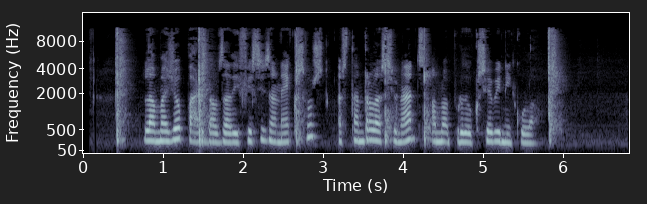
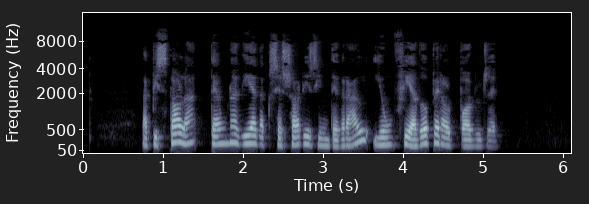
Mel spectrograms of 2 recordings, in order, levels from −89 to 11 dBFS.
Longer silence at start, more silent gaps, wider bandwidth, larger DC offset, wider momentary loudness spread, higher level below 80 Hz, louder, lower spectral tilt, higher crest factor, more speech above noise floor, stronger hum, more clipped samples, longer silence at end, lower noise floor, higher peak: second, 0.4 s vs 0.75 s; neither; first, 11.5 kHz vs 10 kHz; neither; second, 7 LU vs 10 LU; about the same, -72 dBFS vs -74 dBFS; first, -22 LUFS vs -26 LUFS; second, -3.5 dB/octave vs -6 dB/octave; about the same, 22 dB vs 20 dB; second, 37 dB vs 55 dB; neither; neither; about the same, 0.85 s vs 0.95 s; second, -58 dBFS vs -80 dBFS; first, 0 dBFS vs -6 dBFS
